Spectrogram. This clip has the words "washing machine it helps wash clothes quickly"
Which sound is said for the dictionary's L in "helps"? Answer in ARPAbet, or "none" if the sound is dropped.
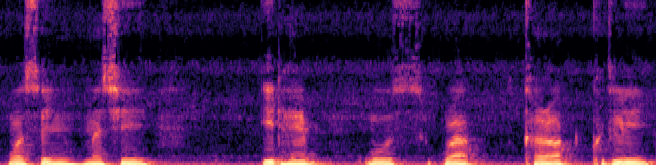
none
